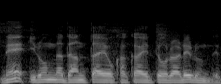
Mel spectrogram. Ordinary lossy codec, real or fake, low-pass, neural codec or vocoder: none; real; none; none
